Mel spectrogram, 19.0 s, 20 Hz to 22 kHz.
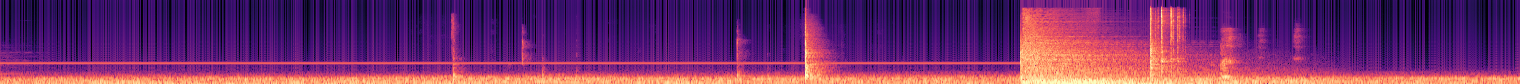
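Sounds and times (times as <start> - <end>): knife chopping on wooden board: 10.1 - 10.4.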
